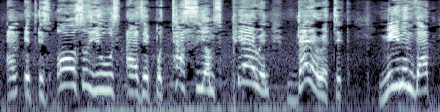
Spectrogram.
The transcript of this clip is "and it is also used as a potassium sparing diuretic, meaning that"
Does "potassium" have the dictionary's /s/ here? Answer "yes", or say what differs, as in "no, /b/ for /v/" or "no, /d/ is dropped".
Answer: yes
